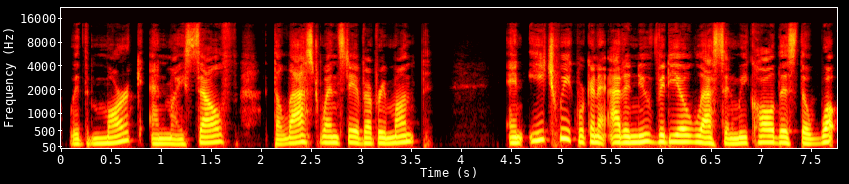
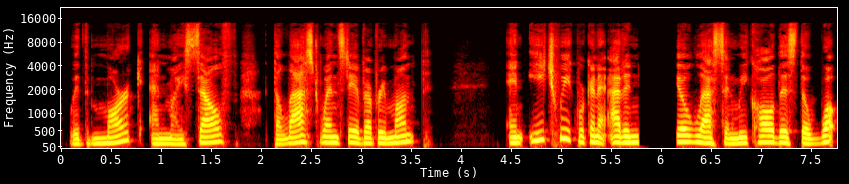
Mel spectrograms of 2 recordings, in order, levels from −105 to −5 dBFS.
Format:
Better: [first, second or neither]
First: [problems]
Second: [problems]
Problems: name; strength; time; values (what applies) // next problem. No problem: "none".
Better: first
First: none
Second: audio cutting out; at 6 s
